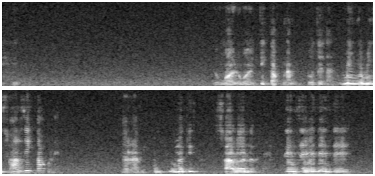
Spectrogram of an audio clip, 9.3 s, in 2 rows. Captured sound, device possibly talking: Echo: present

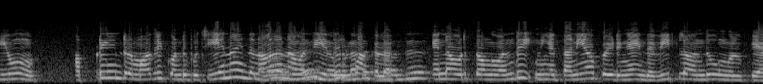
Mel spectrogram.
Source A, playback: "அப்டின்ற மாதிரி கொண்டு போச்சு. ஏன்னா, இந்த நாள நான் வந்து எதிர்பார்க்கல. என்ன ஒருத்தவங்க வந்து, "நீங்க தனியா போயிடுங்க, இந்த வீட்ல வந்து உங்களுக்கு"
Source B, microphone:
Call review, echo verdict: present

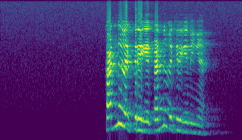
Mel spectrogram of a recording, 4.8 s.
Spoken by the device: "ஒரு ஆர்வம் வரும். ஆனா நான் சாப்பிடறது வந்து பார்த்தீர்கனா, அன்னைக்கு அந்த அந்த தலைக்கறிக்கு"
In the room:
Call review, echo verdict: none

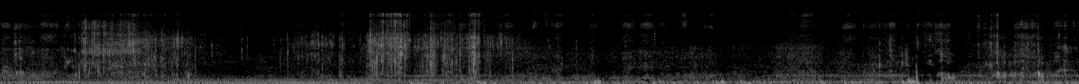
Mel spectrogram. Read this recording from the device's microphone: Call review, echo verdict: none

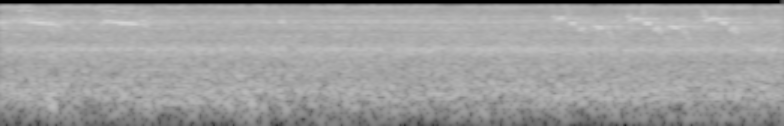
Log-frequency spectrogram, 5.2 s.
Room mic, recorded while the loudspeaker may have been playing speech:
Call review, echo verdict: none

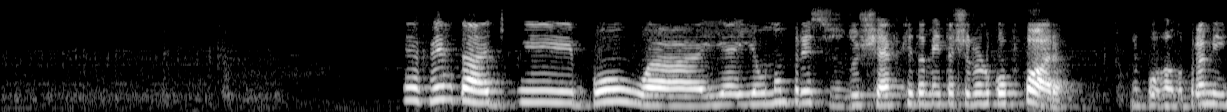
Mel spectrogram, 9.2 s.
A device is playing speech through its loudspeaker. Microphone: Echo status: none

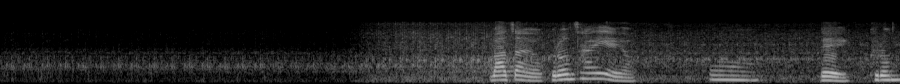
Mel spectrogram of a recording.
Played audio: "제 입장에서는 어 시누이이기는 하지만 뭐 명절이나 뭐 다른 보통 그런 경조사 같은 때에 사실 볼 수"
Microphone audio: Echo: none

